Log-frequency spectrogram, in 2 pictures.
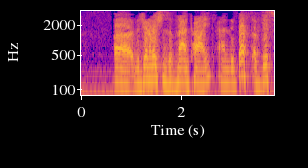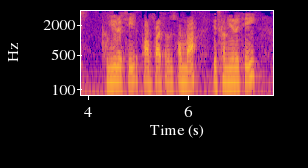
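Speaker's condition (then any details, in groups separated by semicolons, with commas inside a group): No condition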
